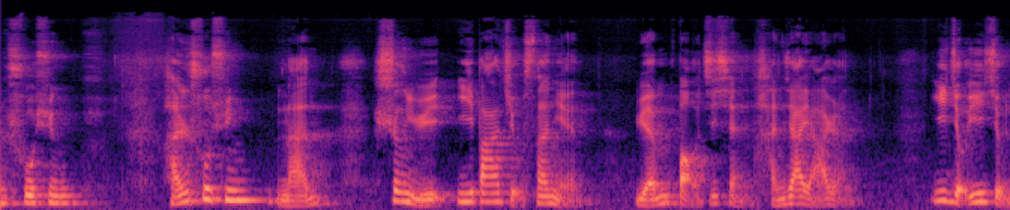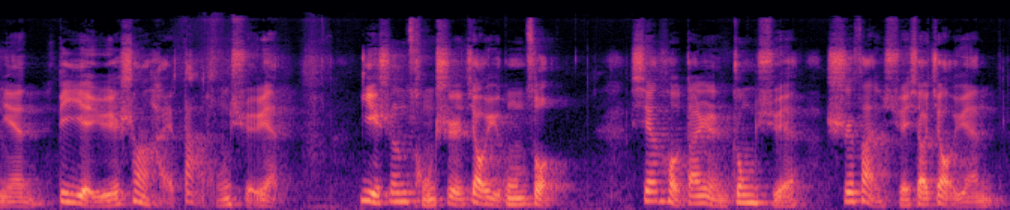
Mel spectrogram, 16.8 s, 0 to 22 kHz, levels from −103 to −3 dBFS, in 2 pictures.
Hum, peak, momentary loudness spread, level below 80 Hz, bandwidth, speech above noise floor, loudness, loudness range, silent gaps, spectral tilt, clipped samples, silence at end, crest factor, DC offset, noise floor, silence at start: none; -12 dBFS; 12 LU; -66 dBFS; 16.5 kHz; 32 dB; -30 LUFS; 2 LU; none; -4 dB/octave; under 0.1%; 0.05 s; 18 dB; under 0.1%; -62 dBFS; 0 s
